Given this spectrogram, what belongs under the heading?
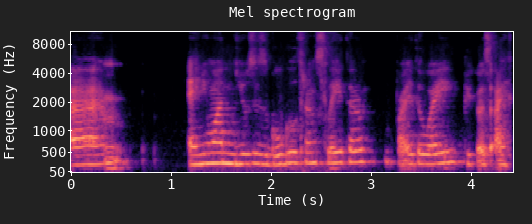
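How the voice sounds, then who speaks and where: A non-native accent marks this woman's speech. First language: Ukrainian. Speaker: L&D trainer. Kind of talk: online workshop presentation. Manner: many fillers and hesitations.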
